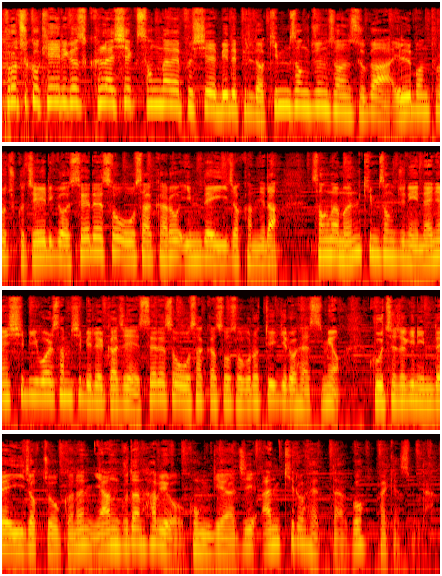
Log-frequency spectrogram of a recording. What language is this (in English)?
Korean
